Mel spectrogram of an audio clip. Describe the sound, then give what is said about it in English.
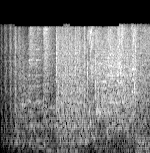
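Rapid gunfire is exchanged with a hitman during a street shootout at a funeral procession, a dense, loud burst of overlapping cracks and bangs that continues throughout. “grabs a gun from the funeral coach and exchanges fire with a hitman”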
